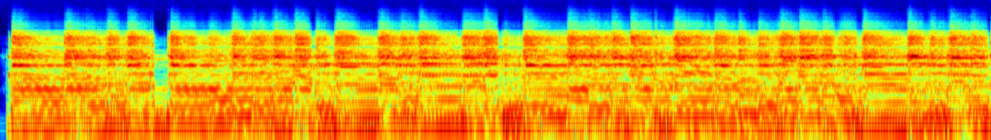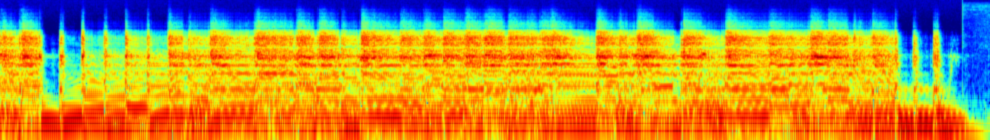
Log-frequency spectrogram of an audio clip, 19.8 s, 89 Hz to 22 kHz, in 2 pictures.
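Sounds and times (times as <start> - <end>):
electric guitar with crunch distortion: 0.0 - 19.8.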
